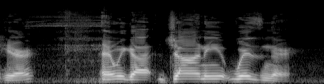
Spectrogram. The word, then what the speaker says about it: Wisner: it's the moreno marina the correct pronunciation is wisner wisner or if you're from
